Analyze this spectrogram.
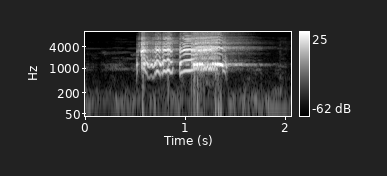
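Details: Lure crow of the green junglefowl of Java: a two-syllable harsh call, a quick gravelly first note followed after a short break by a longer buzzing note that trails away. Otherwise silent.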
